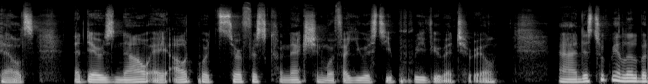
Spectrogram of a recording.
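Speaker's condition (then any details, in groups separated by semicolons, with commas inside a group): No condition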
